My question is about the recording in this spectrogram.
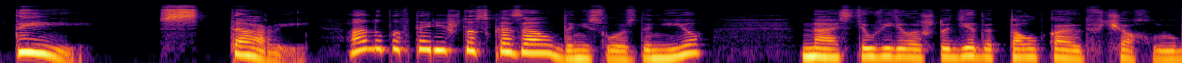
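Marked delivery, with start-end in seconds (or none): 0.1-3.7 high, jeering challenge; thug taunting. Acted. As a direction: pick a fight with the old man. Хулиган наезжает на деда. (задиристо, выше)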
